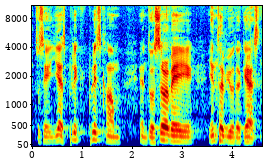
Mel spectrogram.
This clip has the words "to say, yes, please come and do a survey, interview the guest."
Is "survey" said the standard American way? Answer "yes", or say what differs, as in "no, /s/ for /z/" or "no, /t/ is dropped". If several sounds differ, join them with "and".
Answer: yes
